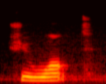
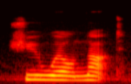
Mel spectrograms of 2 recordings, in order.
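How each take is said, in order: First: Will not is contracted into one syllable. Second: Will not is said as two full words.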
